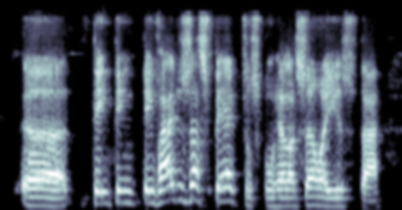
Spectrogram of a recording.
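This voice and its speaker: In a dry, close sound with no echo, a man with a normal speaking voice talks at a fairly slow pace with lively intonation. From southern Brazil, Rio Grande do Sul. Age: 50s. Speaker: addiction counselor and social worker. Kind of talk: interview.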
